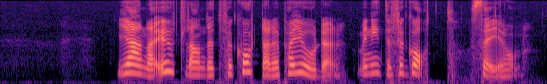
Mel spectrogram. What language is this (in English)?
Swedish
